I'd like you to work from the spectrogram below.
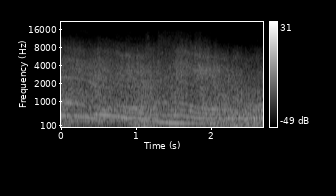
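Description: A McLaren MP4 12C in a sim racing game at Watkins Glen, its engine note sliding downward in pitch as the car slews sideways toward the wall, loud and continuous, with no voices.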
